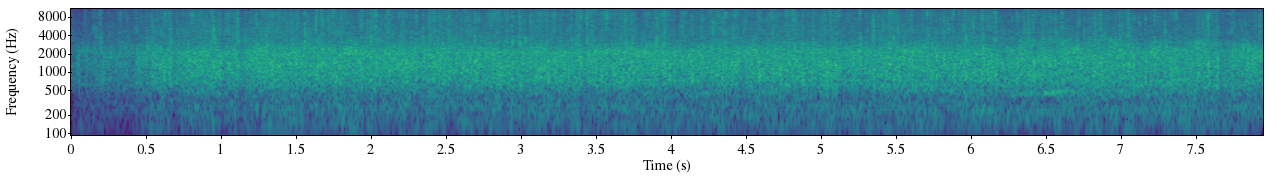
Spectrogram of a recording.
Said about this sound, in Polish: a ja bardzo gorąco i serdecznie po tych oklaskach, które Państwo słyszycie.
